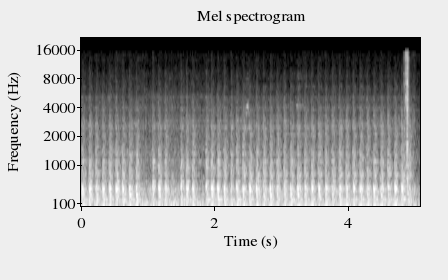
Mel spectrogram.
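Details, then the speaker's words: 2000 Chevy Malibu that stalls after fuel filter and tune-up, two-stroke gas mixed in the tank, fuel pump heard running (owner suspects pump): starter churns steadily about three pulses a second, never catches; cranks, won't start. "it wants to start but it"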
